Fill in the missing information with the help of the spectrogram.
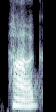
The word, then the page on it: hug: Indian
